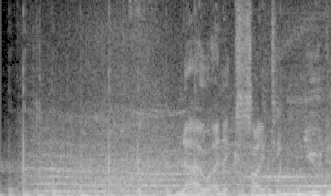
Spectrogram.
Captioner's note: truck engine whirring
